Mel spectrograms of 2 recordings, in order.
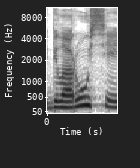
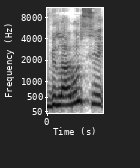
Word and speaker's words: Беларусь: ему да то есть Белоруссия или Беларусь Это разница между русским и Белорус белорусским произношением Но сегодня и конечно по-русски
